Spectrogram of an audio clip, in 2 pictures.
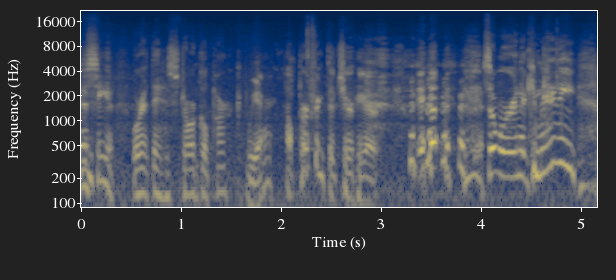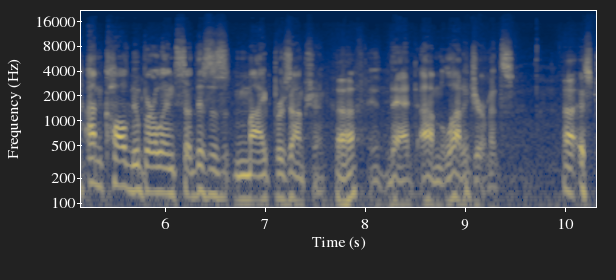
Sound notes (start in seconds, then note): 2.8 chuckles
